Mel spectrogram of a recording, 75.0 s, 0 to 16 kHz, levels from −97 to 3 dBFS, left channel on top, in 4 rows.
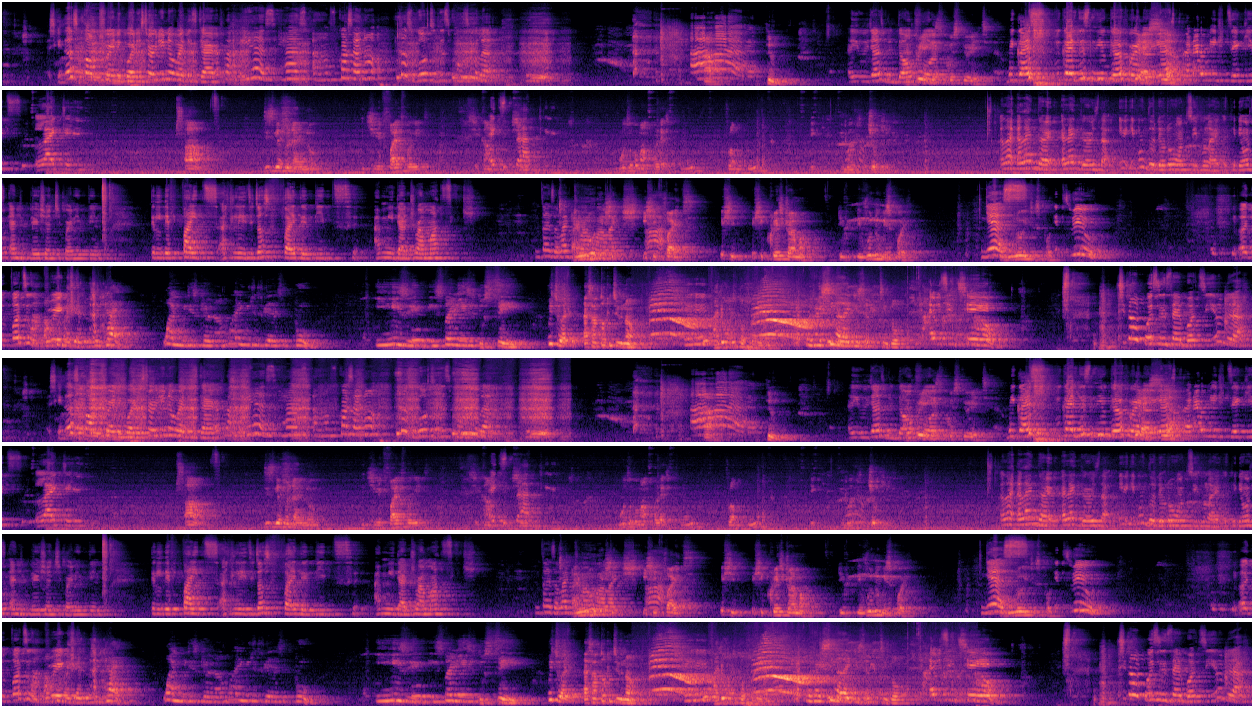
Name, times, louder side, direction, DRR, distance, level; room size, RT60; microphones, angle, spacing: voice 1, 0.7-5.6 6.0-8.2 9.5-9.9 10.3-11.3 12.7-14.1 15.1-20.0 21.4-21.5 22.9-23.0 25.7-27.1 31.4-31.7 33.7-39.4 39.7-42.8 43.1-44.6 45.5-46.7 47.1-47.4 50.6-50.9 52.2-52.7 53.5-53.9 55.4-57.7 62.4-62.6 66.5-66.9 67.4-67.5 68.6-68.7 70.2-71.2 72.2-72.6 73.0-75.0, left 1 dB, 90° left, 4 dB, 5.3 m, -31 dB
sound 1, 1.1-3.7 4.3-4.8 5.1-8.5, right 6 dB, 70° right, 0.9 m, -34 dB
voice 2, 1.5-2.0 8.9-9.5 9.8-10.8 11.5-11.7 11.9-12.1 13.5-14.8 16.1-16.2 16.4-16.5 17.0-17.7 21.5-21.8 22.7-23.5 24.2-25.4 25.7-26.6 27.5-27.6 28.0-29.2 29.6-30.2 30.9-32.2 32.6-32.7 46.0-47.9 48.3-49.6 50.0-51.1 52.5-53.3 56.7-58.1 58.7-60.9 61.7-64.0 64.4-65.8 66.9-67.8 68.3-70.5 70.8-71.2 72.7-73.1 73.4-73.5 74.6-74.7, equal, 40° left, 2 dB, 3.1 m, -30 dB
sound 2, 19.4-37.2, equal, 70° left, 7.1 m, -46 dB
Bird, 65.7-70.9, right 1 dB, 5° left, 2.8 m, -24 dB
21.5 x 17.5 x 7.5 m, 0.90 s
head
